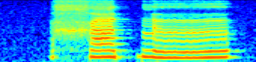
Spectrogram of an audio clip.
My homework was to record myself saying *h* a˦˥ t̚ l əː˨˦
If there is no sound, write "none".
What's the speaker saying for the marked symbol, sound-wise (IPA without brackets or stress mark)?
x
